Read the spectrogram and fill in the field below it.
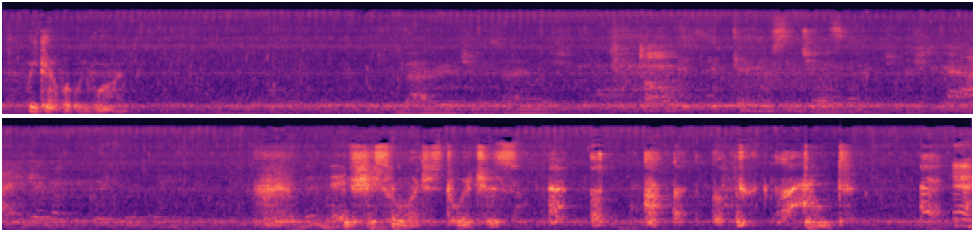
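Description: Several adults talk quietly among themselves.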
